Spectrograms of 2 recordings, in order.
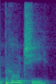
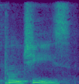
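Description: First: The word ends with a 'chee' sound. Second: The word ends with a 'cheese' sound. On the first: The speaker calls it wrong. "They say the shit wrong, bro" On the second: The speaker calls it right. "They don't say, oh, this boy is poo cheese"

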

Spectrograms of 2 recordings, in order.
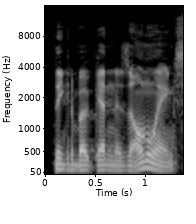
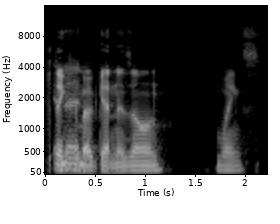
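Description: First: The line is said loudly and confidently. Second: The line is said quietly and tentatively. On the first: The speaker calls it right. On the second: The speaker calls it wrong.

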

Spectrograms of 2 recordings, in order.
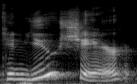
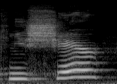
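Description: First: The word you is stressed with raised pitch. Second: The word share is stressed. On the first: "raising the pitch for you" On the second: "stressing the share"

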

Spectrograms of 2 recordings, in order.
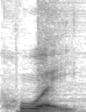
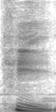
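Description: First: It begins with a kw sound. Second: It begins with a plain k sound. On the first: The speaker calls it wrong. "you might be tempted to pronounce that word as quay" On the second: The speaker calls it right. "but that word is key. It's pronounced the same way you pronounce K-E-Y"

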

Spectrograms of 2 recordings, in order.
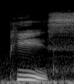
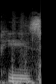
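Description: First: It is said with more enthusiasm. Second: It is said flatly, without enthusiasm.

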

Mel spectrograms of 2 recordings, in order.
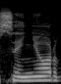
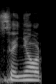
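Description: First: It is said in a sad, pained tone. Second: It is said in an annoyed tone.

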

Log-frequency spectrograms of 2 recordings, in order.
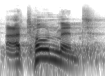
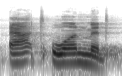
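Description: First: It is said as one word with changed vowels. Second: It is said as separate words with full vowels.

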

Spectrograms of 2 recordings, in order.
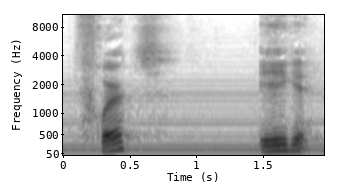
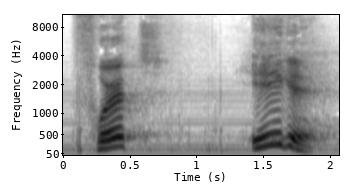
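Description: First: The word ikke carries no special stress. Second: The word ikke carries strong stress.

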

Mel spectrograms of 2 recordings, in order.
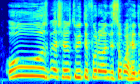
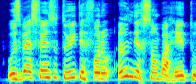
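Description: First: It is rattled off very fast, like race commentary. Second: It is read at a normal, relaxed pace.

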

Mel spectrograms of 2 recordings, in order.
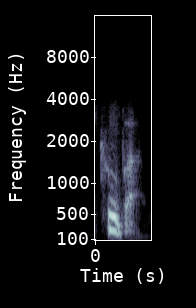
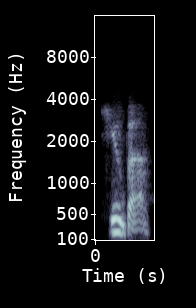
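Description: First: Cuba is said with a Spanish pronunciation. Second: Cuba is said with an American English pronunciation. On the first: This is what people from there call it. The speaker calls it right. "his home was called Cuba" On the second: This is the outsider's version of the name. The speaker calls it wrong. "which is the Americanized bastardized version"

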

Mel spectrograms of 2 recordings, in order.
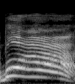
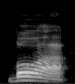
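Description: First: It is said loudly and obnoxiously. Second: It is said at a normal, quiet level.

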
